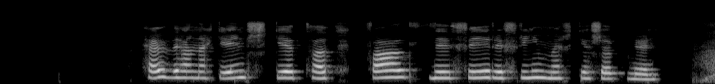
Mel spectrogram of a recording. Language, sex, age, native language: Icelandic, female, 11, Icelandic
